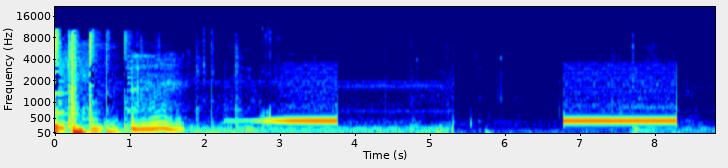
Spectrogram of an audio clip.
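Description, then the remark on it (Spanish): A ringback tone from a call to a mobile phone sounds twice, each a steady electronic tone of about a second and a half separated by a pause, over faint background noise, with brief voices and clatter at the start. “A ver si nos coge el móvil.”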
